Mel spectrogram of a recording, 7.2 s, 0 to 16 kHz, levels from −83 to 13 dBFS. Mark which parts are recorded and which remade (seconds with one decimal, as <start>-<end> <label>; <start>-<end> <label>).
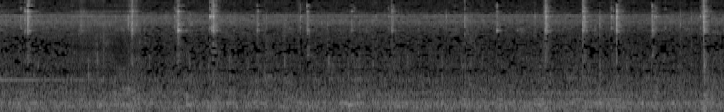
0.0-0.7 recorded; 0.7-1.4 remade; 1.4-7.2 recorded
